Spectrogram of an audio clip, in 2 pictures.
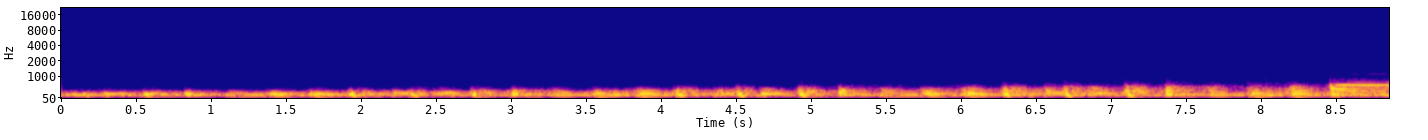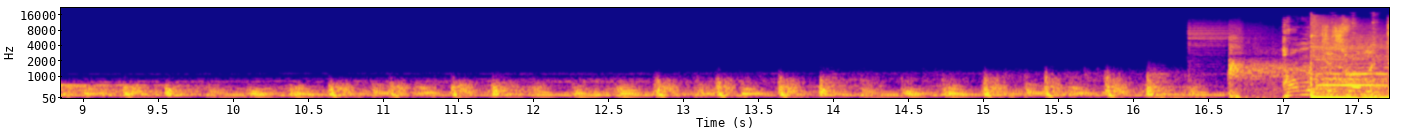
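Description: A muffled, bass-heavy hip-hop track thumps along with a steady pulsing beat; a fuller layer joins about halfway through, and it ends with a brief harsh burst of noise.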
